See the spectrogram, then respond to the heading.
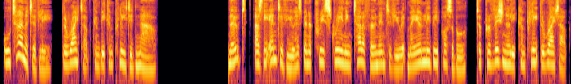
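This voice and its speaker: Low-pitched woman narrating step-by-step instructions. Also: mellow, no room sound, studio quality. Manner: measured, impersonal step-by-step delivery. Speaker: software tutorial narrator.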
